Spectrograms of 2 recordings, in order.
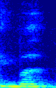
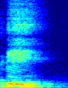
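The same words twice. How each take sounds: First: It is said as a bare consonant sound. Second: It is said as the full letter name. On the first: This is the sound the letter makes in words. "o som é B" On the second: This is what the letter is called. "o nome da letra é B"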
